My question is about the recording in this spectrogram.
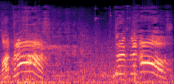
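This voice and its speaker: High-pitched soldier shouting retreat orders. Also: male voice, animated, slow, full character voice. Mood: urgent. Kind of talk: video game battle acting. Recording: voice under loud battle music, gunfire.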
